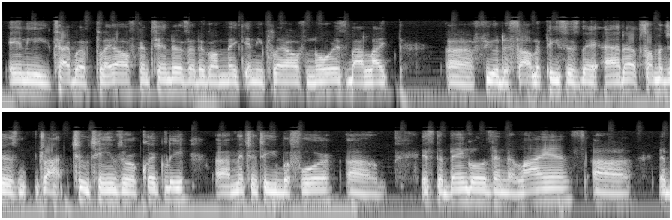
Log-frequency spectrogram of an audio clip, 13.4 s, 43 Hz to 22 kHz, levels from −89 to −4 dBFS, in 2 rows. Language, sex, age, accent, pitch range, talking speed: English, male, 20-39, American, 105-115 Hz, 220 wpm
